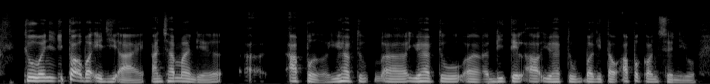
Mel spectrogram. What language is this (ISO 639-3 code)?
msa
